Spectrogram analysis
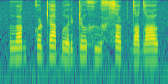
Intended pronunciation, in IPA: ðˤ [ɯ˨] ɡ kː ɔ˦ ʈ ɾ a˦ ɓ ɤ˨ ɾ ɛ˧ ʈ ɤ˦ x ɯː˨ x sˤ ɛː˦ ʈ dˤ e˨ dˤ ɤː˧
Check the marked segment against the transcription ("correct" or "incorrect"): incorrect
